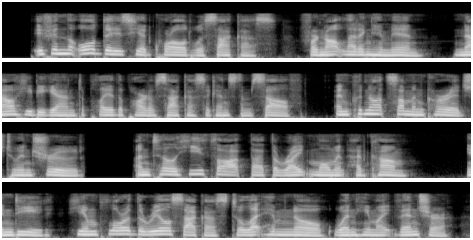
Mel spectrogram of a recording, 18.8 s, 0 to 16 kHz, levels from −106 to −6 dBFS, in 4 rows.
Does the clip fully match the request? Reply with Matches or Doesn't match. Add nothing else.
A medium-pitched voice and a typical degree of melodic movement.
Matches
